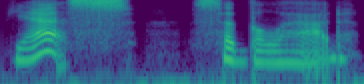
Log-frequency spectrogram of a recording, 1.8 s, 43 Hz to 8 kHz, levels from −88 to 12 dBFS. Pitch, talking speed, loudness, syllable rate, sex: 195 Hz, 130 wpm, -21 LUFS, 2.8 syllables/s, female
